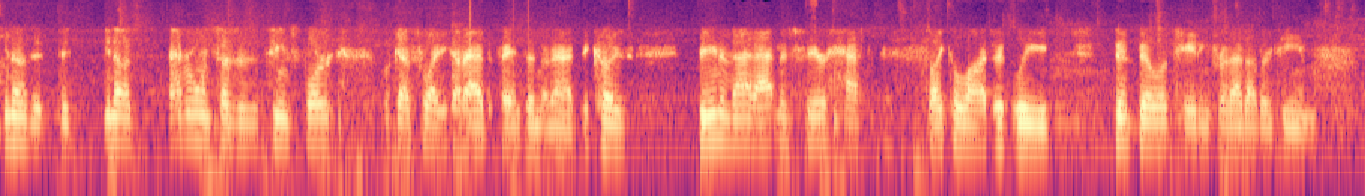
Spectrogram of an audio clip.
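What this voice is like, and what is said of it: Hoarse, strained voice. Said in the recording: “if you can't tell, I lost my voice. I was at that game.”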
